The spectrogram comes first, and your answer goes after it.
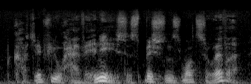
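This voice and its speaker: An actor playing an older, courteous, pompous school head in a radio drama, speaking formally and deliberately with an English accent and a husky voice. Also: male voice, fairly low pitch, very animated, a little mellow, heavily acted. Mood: probing, formal. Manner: formal, deliberate, halting phrases. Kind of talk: 1970s radio drama acting.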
